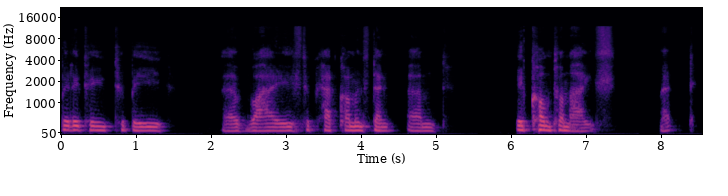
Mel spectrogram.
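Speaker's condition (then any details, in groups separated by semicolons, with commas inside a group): Profound deafness, born profoundly deaf, cochlear implant; cochlear implant one ear after ear problem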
